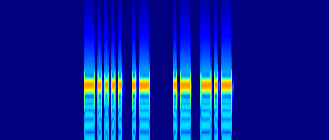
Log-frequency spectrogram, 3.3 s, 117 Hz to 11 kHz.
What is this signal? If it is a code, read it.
Morse code, heard as a keyed tone, about 36 wpm, 700 Hz. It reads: 6A AK
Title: Field Day Exchanges Encore - 35wpm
